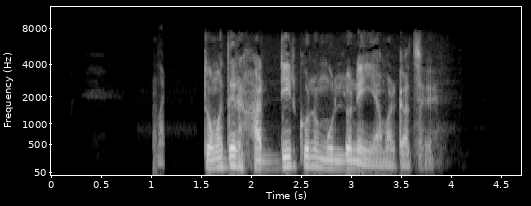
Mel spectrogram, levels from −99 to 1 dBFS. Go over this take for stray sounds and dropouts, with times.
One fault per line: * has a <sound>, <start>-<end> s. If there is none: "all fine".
* has a laugh, 1.0-1.1 s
